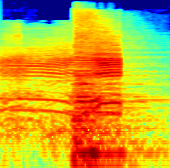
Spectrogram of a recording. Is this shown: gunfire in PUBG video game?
no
